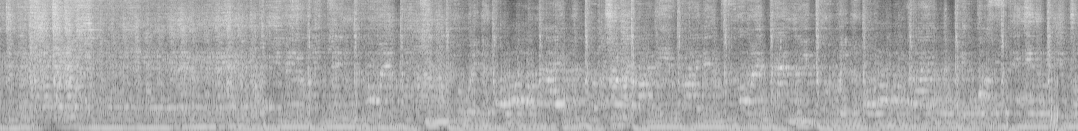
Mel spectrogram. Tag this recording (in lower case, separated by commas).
jazz, music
